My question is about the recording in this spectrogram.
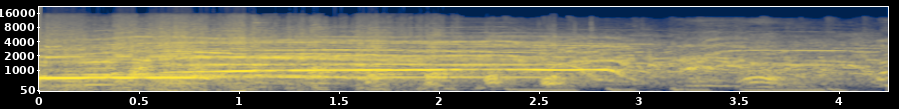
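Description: Live hip-hop music played loud through a club sound system, with a long held note over the track that ends about three seconds in, after which a low beat comes through.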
